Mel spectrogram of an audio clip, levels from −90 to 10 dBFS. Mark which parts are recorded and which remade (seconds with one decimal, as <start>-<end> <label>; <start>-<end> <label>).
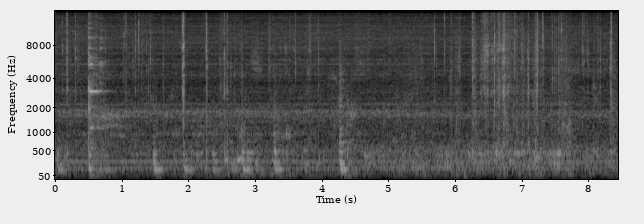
0.0-0.6 remade; 0.6-3.2 recorded; 3.2-4.7 remade; 4.7-6.4 recorded; 6.4-7.5 remade; 7.5-8.5 recorded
